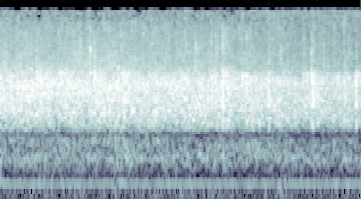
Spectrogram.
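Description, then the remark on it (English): An audience applauds Tim Clark, the Buffalo Niagara Film Commissioner, on his election as chair of the association: a dense wash of many hands clapping at an even, sustained level with a few sharper claps poking through, and no one speaking. “Let's give Tim Clark a round of applause.”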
